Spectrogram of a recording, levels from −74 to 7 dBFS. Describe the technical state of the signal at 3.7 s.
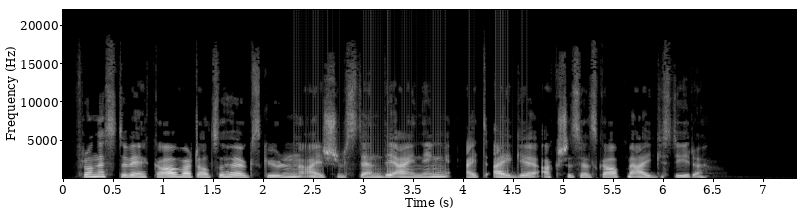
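Block size mismatch (padded) runs from 2.28 to 4.68 s, starting just after "av vert altså høgskulen". Each 1024-sample block arrives short of what the next stage reads, so zeros fill the remainder, producing a 41.7 Hz buzz while speech slows to 0.889 times speed with its timbre unchanged.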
